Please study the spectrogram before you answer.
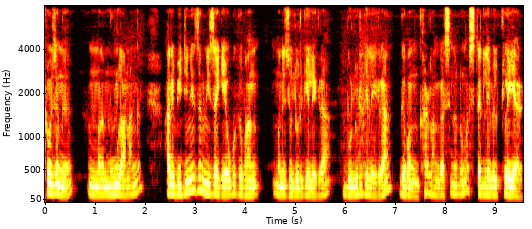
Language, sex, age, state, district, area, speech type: Bodo, male, 45-60, Assam, Udalguri, urban, spontaneous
